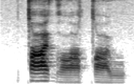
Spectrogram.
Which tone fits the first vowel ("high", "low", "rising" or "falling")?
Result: high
